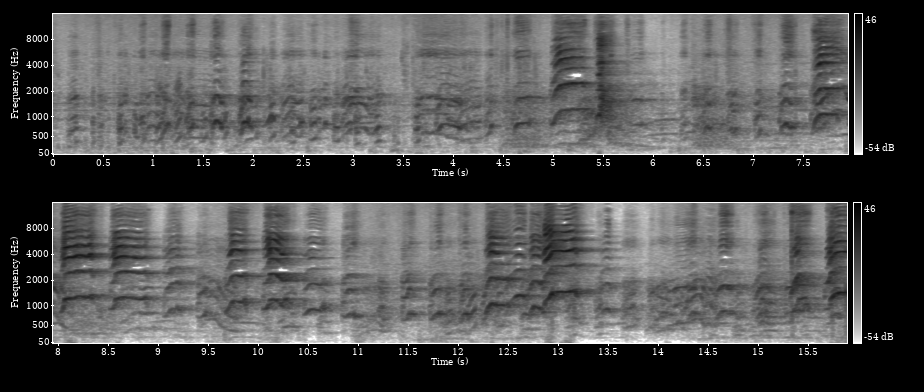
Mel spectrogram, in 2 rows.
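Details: A litter of 18-day-old Vizsla puppies from the Ariadnina nit kennel, litter "B". High, wavering whimpers and yelps overlap continuously as several pups call at once, with bursts of louder squeals throughout.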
